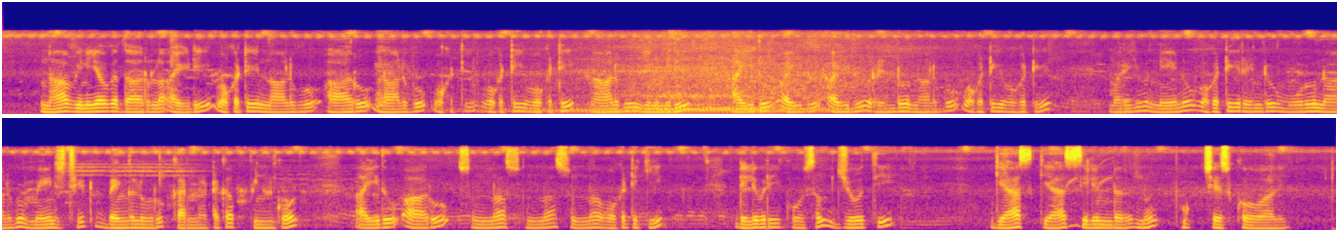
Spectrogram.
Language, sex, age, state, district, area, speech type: Telugu, male, 18-30, Andhra Pradesh, Nellore, rural, read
